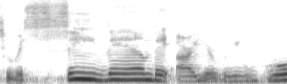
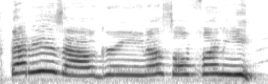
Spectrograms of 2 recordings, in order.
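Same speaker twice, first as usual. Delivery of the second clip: excited; 10 semitones higher, 5 dB louder than usual. Real, not acted. Delighted by coincidence.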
